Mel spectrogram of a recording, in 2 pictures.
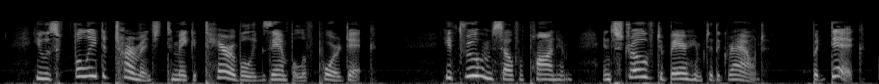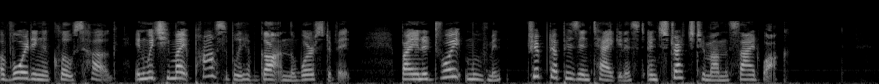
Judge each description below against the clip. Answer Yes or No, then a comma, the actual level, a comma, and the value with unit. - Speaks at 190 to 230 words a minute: Yes, average, 195 wpm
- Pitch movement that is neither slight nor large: No, wide, 5.7 semitones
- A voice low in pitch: No, high, 235 Hz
